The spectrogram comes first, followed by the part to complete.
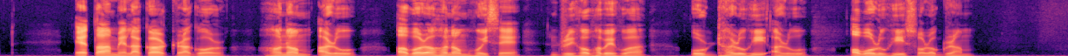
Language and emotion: Assamese, neutral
